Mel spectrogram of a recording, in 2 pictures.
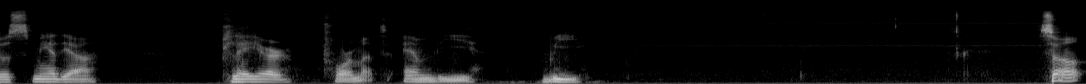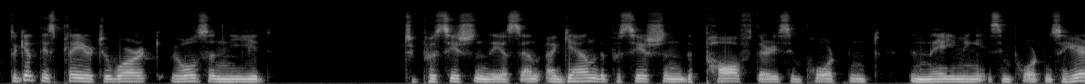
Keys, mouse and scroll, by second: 2.9 click, 4.9 alt+Tab, 8.0 click, 9.0 click, 9.0 click, 9.8 click, 10.7 click, 10.8 click, 11.5 click, 15.6 click, 15.7 double click, 16.8 click, 18.2 click, 19.2 typing, 21.2 click.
